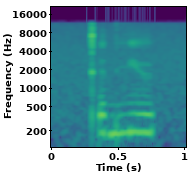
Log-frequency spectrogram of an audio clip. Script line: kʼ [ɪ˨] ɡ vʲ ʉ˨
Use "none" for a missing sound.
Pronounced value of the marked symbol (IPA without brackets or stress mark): ɪ˨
